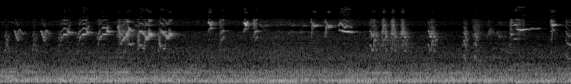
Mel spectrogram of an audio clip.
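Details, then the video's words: Red siskin classic song used to tutor songbirds: scattered high, clipped chirps and brief buzzy clusters, with a couple of thin, piercing whistles, over a constant low hum. "kicauan suara burung red siskin klasik gacor"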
